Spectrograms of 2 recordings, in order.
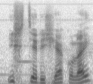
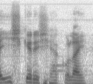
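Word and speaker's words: Escherichia coli: এর পুরো নাম হচ্ছে ইশচেরিশিয়া কোলাই, ইশচেরিশিয়া কোলাই বা ইশকেরিশিয়া কোলাই, যেটাই বলো না কেন।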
